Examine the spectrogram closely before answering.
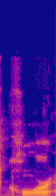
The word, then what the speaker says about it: corps: green lantern corps um that word you keep saying is not corpse as in dead body it's core as in the core of a planet please stop saying corpse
